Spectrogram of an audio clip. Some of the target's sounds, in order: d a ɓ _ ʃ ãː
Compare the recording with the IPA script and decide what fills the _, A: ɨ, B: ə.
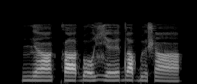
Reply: A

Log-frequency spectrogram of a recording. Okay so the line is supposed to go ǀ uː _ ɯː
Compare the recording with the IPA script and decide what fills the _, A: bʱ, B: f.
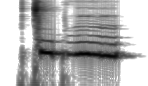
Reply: A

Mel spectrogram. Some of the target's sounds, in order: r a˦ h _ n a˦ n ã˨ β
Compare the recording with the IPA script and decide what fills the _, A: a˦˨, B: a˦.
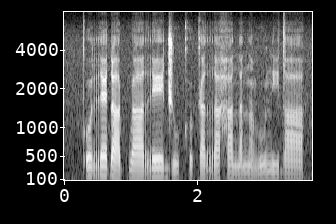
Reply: A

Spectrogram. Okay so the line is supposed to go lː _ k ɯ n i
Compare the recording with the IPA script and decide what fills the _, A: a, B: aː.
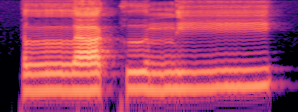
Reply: A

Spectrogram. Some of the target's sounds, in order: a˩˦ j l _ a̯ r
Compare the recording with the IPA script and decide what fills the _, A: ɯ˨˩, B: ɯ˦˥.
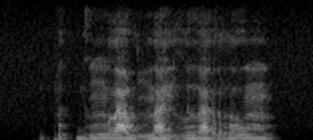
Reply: A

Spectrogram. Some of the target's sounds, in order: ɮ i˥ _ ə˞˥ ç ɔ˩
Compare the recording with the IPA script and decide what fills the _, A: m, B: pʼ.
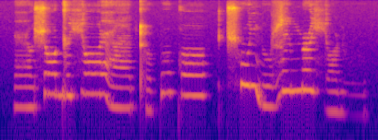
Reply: A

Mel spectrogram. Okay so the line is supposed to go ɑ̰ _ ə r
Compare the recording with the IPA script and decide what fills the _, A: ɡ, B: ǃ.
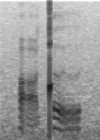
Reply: B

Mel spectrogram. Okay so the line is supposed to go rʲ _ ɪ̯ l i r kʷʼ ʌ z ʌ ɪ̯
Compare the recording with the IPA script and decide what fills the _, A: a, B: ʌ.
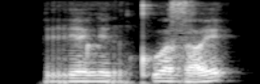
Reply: A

